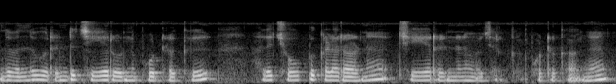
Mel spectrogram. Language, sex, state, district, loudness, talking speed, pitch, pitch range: Tamil, female, Tamil Nadu, Kanyakumari, -17 LUFS, 145 wpm, 195 Hz, 185-215 Hz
